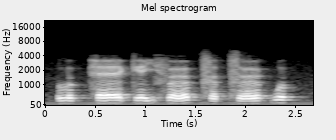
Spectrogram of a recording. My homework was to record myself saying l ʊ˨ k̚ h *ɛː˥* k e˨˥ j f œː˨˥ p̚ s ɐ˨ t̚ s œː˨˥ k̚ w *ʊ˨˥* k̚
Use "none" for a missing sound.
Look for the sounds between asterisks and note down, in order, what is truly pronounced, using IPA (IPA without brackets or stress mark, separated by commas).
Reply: ɛː˨˧, ʊ˥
